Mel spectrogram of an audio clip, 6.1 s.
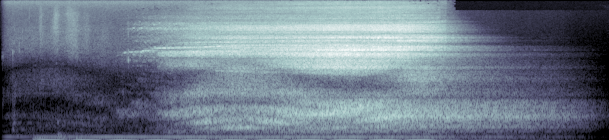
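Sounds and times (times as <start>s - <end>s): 
hissing whoosh: 1.3s - 5.9s.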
